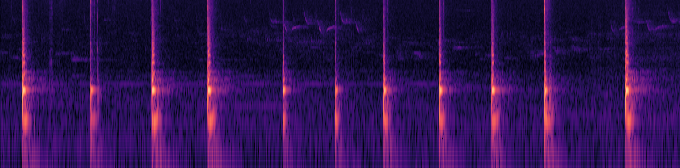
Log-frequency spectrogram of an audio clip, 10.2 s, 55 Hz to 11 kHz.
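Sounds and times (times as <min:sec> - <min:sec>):
low wooden tom hits from a club on a log: 0:00.4 - 0:00.8, 0:01.4 - 0:01.7, 0:02.3 - 0:03.6, 0:04.2 - 0:08.6, 0:09.4 - 0:09.9.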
